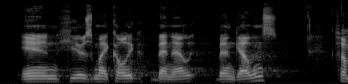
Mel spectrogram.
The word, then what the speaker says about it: Gelens: here's my colleague Ben gallons so my name is Ben felens that's the Dutch pronunciation yep I'm a consultant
